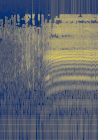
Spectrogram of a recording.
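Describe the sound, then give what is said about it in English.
A ewe on a farm, being shoved into a trough, lets out one long, loud, wavering bleat after a moment of faint shuffling. “Shove that ewe into the trough, ma'am. Oh, don't let it turn round.”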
